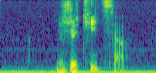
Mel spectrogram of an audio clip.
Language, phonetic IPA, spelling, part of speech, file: Polish, [ʒɨˈt͡ɕit͡sa], życica, noun, Pl-życica.ogg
